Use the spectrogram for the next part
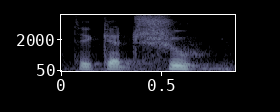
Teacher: Mais il faut penser à faire tomber la prétonique.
